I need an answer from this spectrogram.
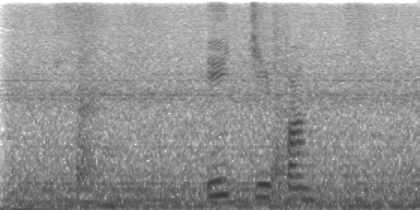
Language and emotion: Russian, neutral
